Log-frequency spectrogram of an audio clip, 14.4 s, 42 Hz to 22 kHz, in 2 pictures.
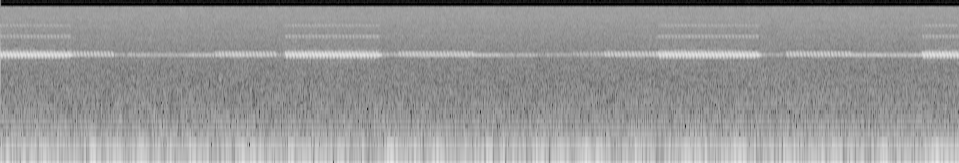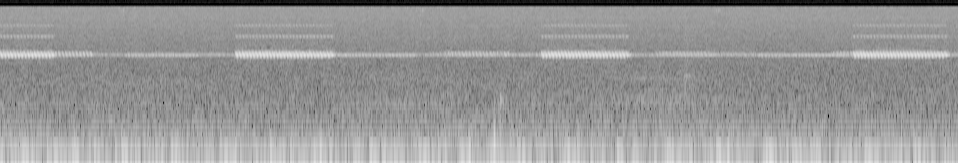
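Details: Summer-night crickets captured with a Zoom H5: an unbroken high-pitched trill, with a louder pulsing chirp rising out of it roughly every two seconds, seven times in all, over low rumbling background noise.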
